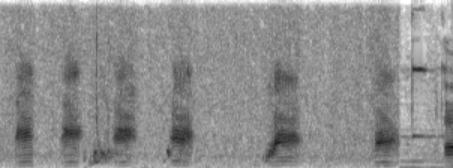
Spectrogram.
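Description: A cartoon duck from a Bengali village comedy quacks in a series of about seven short, bright, nasal calls spaced unevenly, each one clear and close with no other sound between them.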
